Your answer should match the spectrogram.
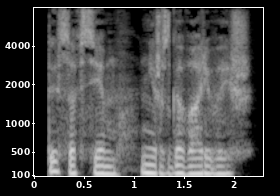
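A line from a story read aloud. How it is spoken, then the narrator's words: Worried sigh. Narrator (Russian): вздохнул он, не скрывая своего беспокойства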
